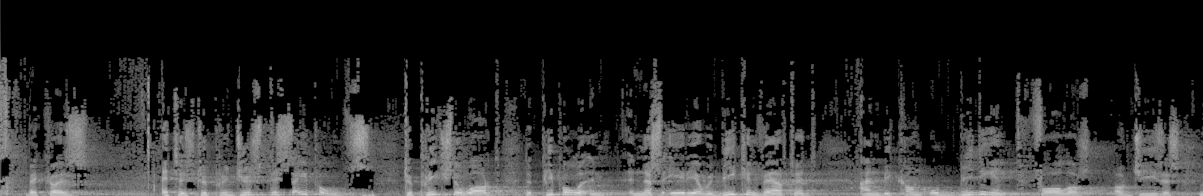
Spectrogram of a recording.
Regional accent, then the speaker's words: Scotland, United Kingdom; And I speak as a Scotsman.

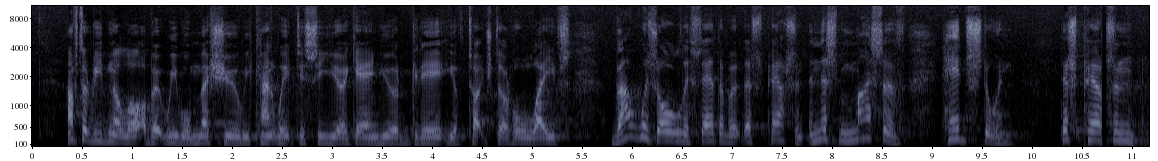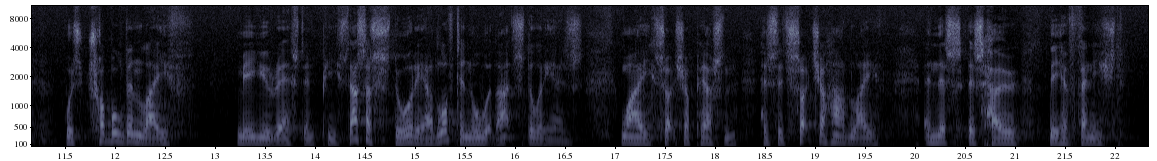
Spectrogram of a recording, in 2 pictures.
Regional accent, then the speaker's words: Scotland, United Kingdom; Being a Scotsman, I thought, what is it with these people? Where are the Scots buried?

